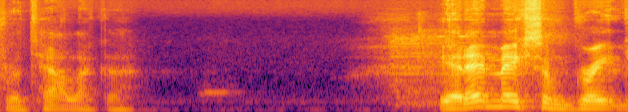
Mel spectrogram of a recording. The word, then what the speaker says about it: Ratalaika: I think it's pronounced Retallica, like Metallica says with instead of a M is a R.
